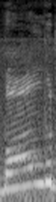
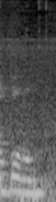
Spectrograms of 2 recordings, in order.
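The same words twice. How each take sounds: First: बॉम्ब with a sounded final b; mispronounced bomb. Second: बॉम्ब stopping on m; correct silent b. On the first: Teacher warning nobody says it so, b pronounced. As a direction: let the b pop at the end of बॉम्ब. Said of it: "बॉम्ब नहीं बोलते". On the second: Teacher repeating the usual reading, b silent. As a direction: leave the b off बॉम्ब. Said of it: "बॉम्ब बोलते हैं". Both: Shown as a demonstration.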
